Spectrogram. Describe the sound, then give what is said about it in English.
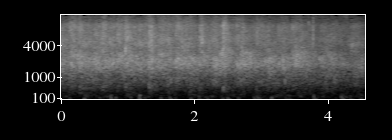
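A conference crowd applauds steadily, a dense wash of many hands clapping at an even, sustained level for several seconds before easing off slightly at the end. “Special round of applause to you.”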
